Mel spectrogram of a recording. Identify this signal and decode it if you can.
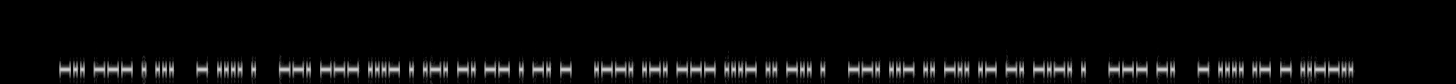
Morse code, heard as a keyed tone, about 34 wpm, 700 Hz. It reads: DOES THE GOVERNMENT PROVIDE GUIDANCE ON THAT?
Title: Sentences from Top 1600 Words 35wpm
